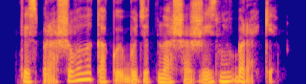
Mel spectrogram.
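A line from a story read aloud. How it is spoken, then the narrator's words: Quiet reminder. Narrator (Russian): напомнил Арман тихо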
